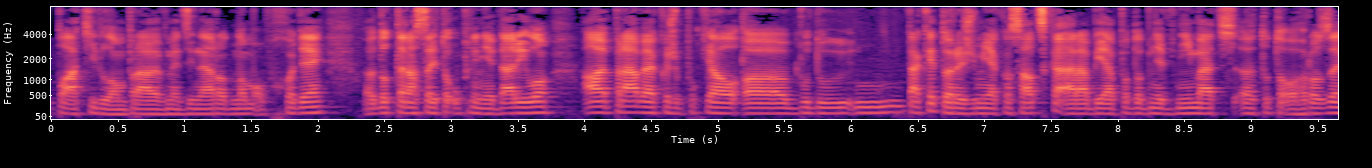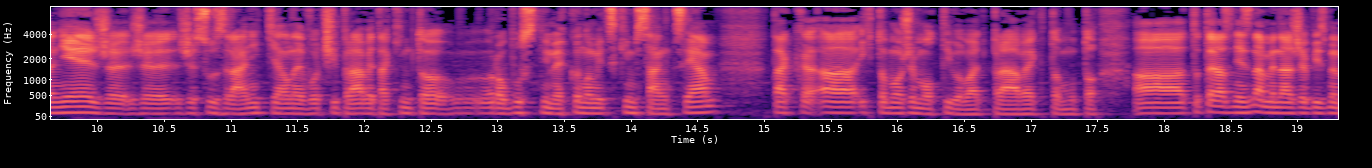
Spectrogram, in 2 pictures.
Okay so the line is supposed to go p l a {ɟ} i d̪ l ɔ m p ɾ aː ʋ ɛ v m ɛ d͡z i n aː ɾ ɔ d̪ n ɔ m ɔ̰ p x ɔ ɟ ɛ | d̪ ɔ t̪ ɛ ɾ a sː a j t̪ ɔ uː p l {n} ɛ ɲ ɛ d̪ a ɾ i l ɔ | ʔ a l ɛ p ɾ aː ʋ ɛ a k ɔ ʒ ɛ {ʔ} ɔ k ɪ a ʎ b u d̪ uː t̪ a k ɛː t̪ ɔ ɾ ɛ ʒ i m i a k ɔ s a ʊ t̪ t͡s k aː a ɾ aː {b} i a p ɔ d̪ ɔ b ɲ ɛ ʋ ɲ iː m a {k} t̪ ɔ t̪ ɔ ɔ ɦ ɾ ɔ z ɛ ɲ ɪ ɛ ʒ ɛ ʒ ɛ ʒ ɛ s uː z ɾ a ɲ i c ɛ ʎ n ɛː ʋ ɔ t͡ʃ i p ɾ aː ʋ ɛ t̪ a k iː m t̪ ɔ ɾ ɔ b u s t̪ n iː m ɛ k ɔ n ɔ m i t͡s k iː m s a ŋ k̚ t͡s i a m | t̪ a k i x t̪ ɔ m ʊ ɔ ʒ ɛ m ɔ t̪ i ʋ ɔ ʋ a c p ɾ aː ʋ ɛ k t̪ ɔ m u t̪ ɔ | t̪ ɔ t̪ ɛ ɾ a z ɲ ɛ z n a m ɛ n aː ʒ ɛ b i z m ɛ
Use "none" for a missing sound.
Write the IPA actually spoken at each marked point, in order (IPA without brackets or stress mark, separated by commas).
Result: c, ɲ, p, b, c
